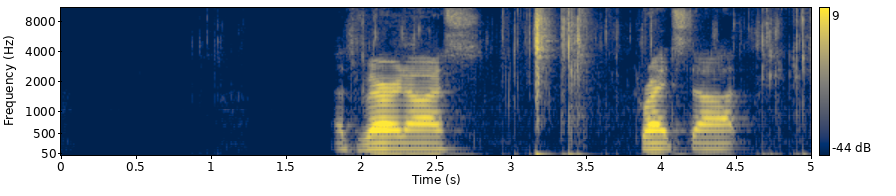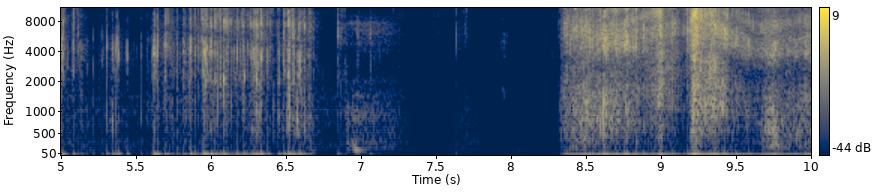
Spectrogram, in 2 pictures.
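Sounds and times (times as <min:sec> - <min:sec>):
foil wrappers crinkling: 0:00.5 - 0:01.3, 0:02.8 - 0:10.0.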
